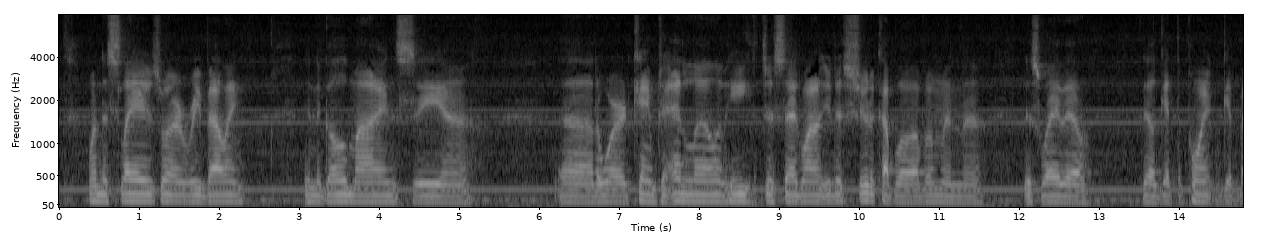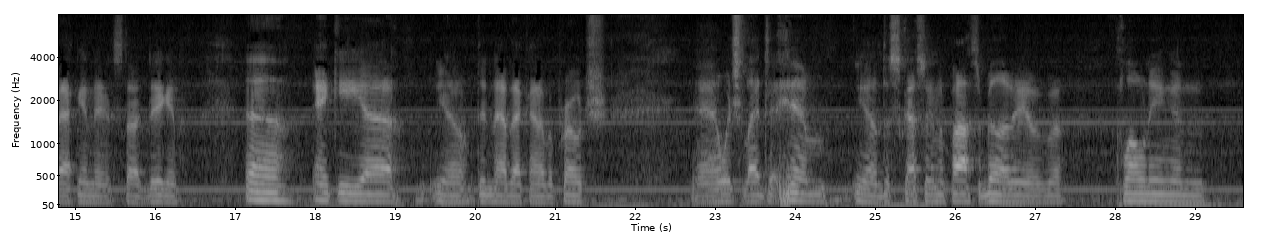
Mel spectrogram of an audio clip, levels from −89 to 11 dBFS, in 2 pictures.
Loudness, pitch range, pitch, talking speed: -36 LUFS, 95-125 Hz, 105 Hz, 145 wpm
